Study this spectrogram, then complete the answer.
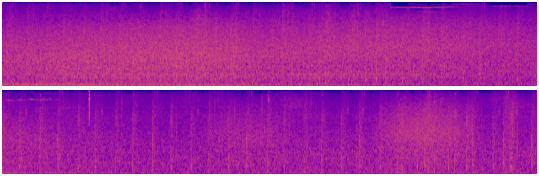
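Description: Footsteps walk briskly on pavement.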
